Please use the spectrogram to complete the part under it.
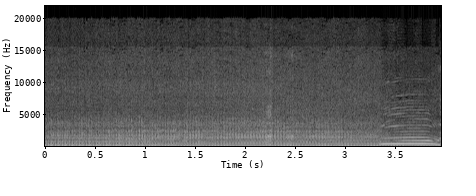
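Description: Indian Challenger motorcycle riding along at a steady cruise, with a continuous droning engine hum and layered harmonics, rising slightly near the end. No one speaks.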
